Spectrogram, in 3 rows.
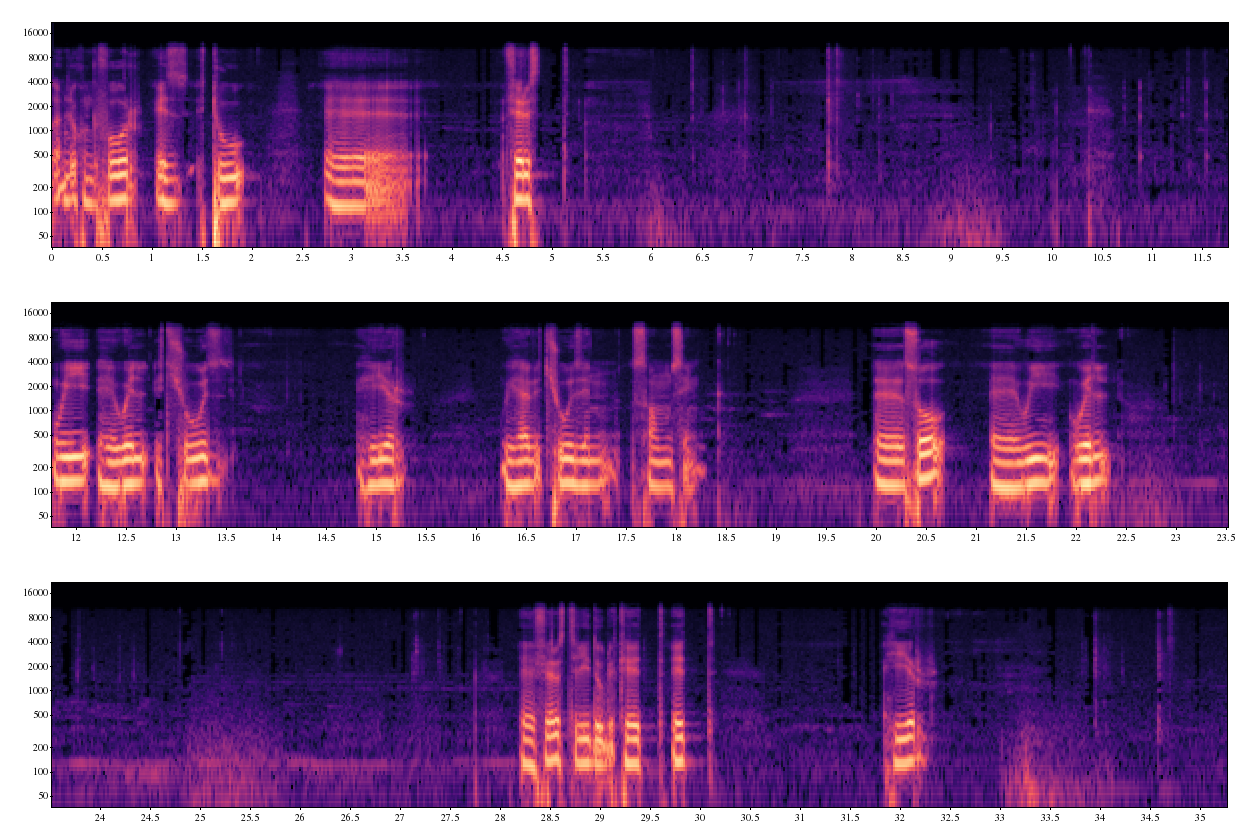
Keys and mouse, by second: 5.2 KP_7, 6.6 shift+d, 8.2 m, 10.4-11.7 right drag, 10.8 Tab, 11.2 z, 11.7-13.0 middle drag, 13.0 a, 13.4 a, 22.9-25.1 typing, 26.2 Tab, 27.3 KP_1, 28.9 shift+d.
